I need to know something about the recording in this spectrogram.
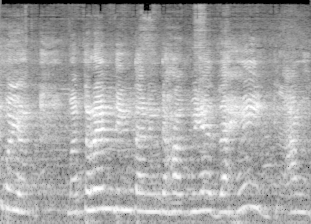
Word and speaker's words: The Hague: The Hague ang pagka-pronounce ana.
